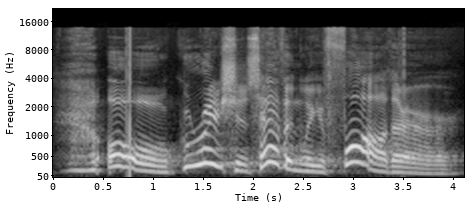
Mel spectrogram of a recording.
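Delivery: exaggerated, very slow, sing-song pious prayer voice. A speaker on prayer mimics how some people think praying must sound, exaggerated prayer voice. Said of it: "they've got to have this prayer voice".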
